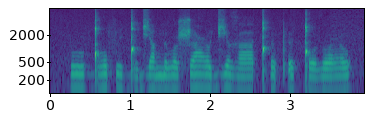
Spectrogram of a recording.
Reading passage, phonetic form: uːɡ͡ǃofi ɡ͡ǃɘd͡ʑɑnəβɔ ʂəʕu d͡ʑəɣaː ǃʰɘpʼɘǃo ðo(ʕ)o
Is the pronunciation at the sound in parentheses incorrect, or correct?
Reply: correct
